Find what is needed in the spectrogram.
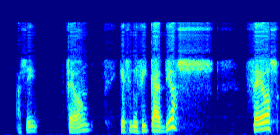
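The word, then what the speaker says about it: θεός: Theos o theon, se pronuncia como que fuera una letra Z, ¿verdad? Como la TH inglesa, el theon o theos, es el Dios.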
